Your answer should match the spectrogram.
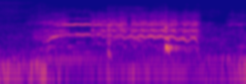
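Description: A horse whinnies loudly and close, its neigh rising and wavering for about a second and a half, then trailing off.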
